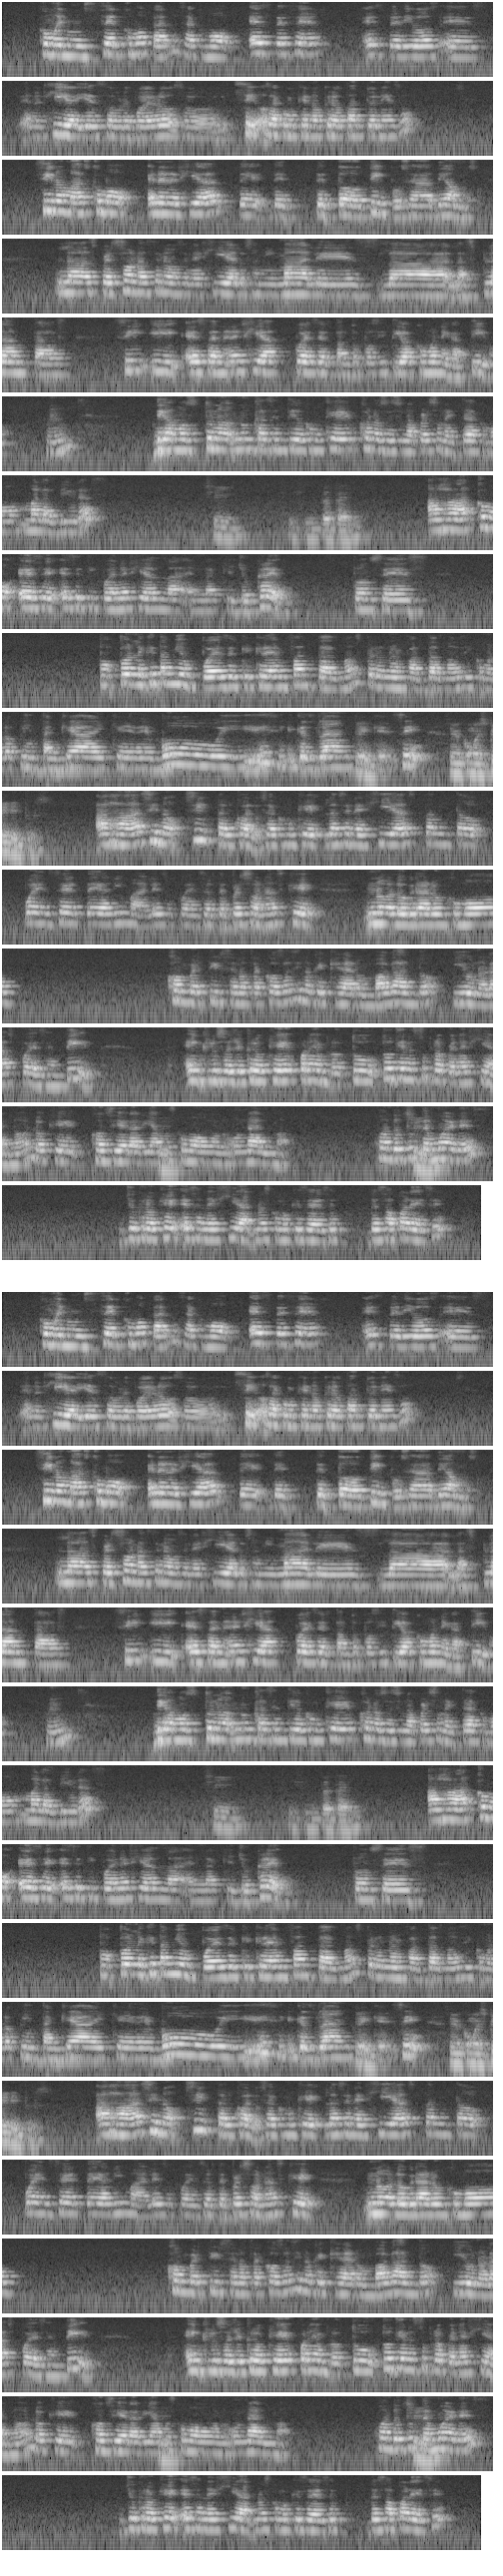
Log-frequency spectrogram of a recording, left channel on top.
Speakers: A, on the right; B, on the right.
A: como en un ser como tal, o sea, como este ser, este Dios es energía y es sobrepoderoso, sí, o sea, como que no creo tanto en eso sino más como en energía de, de, de todo tipo. O sea, digamos, las personas tenemos energía, los animales, la- las plantas, ¿sí? Y esta energía puede ser tanto positiva como negativa. ¿m? Digamos, tú no, nunca has sentido como que conoces una persona y te da como malas vibras.
B: Sí, sí, sí, total.
A: Ajá, como ese, ese tipo de energía es la en la que yo creo. Entonces, Po- Ponle que también puede ser que crea en fantasmas, pero no en fantasmas así como lo pintan que hay, que de bu y, <laughs> y que es blanco
B: Sí,
A: y que, ¿sí?
B: sí, como espíritus.
A: Ajá, sino, sí, tal cual. O sea, como que las energías tanto pueden ser de animales o pueden ser de personas que no lograron como convertirse en otra cosa, sino que quedaron vagando y uno las puede sentir. E incluso yo creo que, por ejemplo, tú, tú tienes tu propia energía, ¿no? Lo que consideraríamos
B: Sí,
A: como un, un alma cuando
B: sí,
A: tú te mueres, yo creo que esa energía no es como que se des- desaparece,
